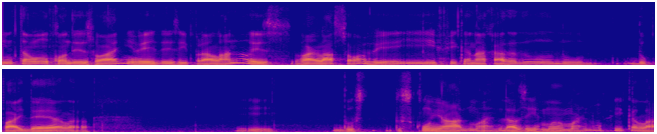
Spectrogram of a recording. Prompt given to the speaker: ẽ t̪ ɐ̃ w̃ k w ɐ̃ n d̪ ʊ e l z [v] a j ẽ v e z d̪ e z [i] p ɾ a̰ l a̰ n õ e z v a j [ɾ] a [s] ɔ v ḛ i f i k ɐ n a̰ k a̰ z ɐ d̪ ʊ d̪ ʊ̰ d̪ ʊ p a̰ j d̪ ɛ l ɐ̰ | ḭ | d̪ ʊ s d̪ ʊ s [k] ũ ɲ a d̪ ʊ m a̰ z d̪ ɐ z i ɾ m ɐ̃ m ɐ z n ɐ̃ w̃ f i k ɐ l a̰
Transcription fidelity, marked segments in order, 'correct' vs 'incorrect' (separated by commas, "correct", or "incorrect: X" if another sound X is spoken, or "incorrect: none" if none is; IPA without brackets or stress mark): correct, correct, incorrect: l, correct, correct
